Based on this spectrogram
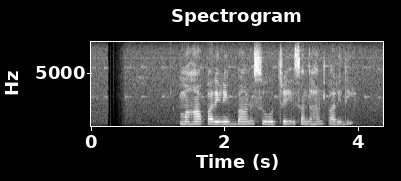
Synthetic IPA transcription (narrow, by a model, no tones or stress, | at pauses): mɐɦaːpɐɾinibːaːɳɐsuːt̪ɾeːsɐ̰nd̪ɐɦanpɐɾid̪ḭ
